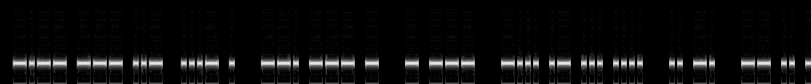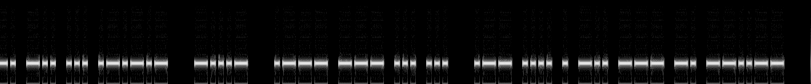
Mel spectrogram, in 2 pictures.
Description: Morse code, heard as a keyed tone, about 30 wpm, 1000 Hz. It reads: YOU VE GOT TO BASH IN MINDS. <BT> JOSS WHEDON,
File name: qotdfiles / 30wpm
